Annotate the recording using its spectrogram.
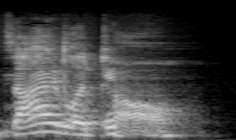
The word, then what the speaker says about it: xylitol: So xylitol. – Thank you. – All right. Now we know how to say it.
